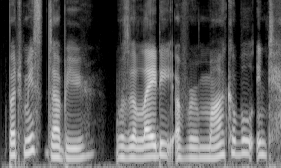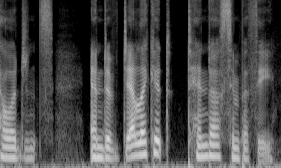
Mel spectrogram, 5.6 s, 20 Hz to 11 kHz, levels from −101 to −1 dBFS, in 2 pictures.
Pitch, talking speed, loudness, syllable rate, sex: 175 Hz, 150 wpm, -22 LUFS, 5.8 syllables/s, female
